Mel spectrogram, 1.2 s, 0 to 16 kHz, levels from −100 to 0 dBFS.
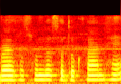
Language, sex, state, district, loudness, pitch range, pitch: Hindi, female, Goa, North and South Goa, -15 LUFS, 200-210 Hz, 210 Hz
